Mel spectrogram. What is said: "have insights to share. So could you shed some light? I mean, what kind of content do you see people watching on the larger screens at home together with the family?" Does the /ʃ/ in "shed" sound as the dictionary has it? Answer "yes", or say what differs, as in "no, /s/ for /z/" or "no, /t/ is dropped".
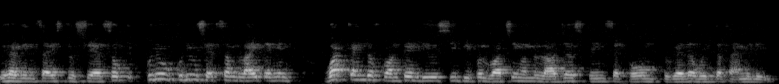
no, /s/ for /ʃ/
